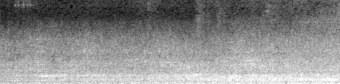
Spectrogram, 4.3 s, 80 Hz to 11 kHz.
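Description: A Southwest Boeing 737 roars at LAX airport, a broad, steady jet rumble that builds slightly over a few seconds, with some wind buffeting on the microphone.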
